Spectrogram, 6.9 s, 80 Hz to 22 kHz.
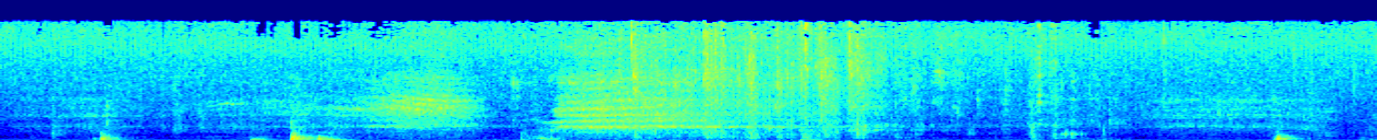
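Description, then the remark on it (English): Cream soda being poured into two glasses, a soft hissing, fizzy stream that swells mid-clip, with a few light clinks and taps scattered throughout over a low steady hum. “you have been pouring that cream soda for 8 hours.”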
